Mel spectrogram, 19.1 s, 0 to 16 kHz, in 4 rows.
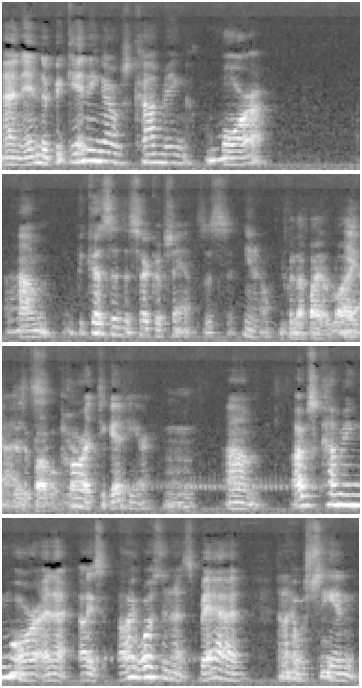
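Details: Woman diagnosed with ataxia in 2008, affecting her speech, gait, concentration and muscle coordination, with no benefit from prescribed medications; ataxic dysarthria.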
